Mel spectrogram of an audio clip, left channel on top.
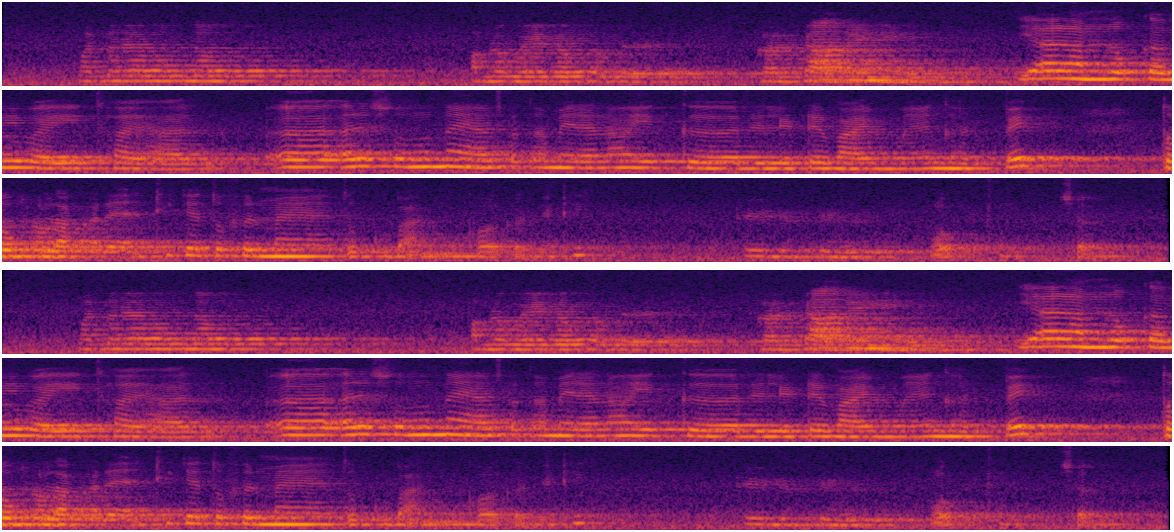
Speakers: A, on the right; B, on the left.
A: मतलब यार मतलब हम लोग वही सब करते थे घर पे
B: हाँ
A: आना ही नहीं बिल्कुल
B: यार हम लोग का भी वही था यार अ, अरे सुनो ना यार पता मेरा ना एक रिलेटिव आए हुए हैं घर पे तो
A: अच्छा
B: बुला रहे हैं ठीक है तो फिर मैं तुमको बाद में कॉल करती ठीक
A: ठीक है ठीक है
B: ओके चलो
